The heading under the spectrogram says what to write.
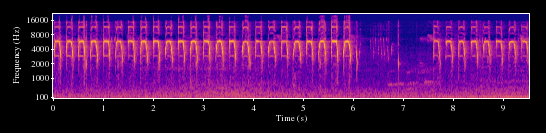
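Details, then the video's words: Hill prinia challenging rivals with a long even series of about twenty-two bright, high looping notes at four per second, a short silent gap, then the series resumes steadily. "Cuap cuap cuuapp, Burung Cigun Gacor Memanggil Lawan"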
